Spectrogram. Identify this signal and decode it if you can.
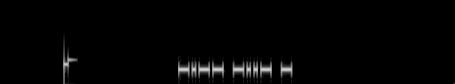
Morse code, heard as a keyed tone, about 36 wpm, 700 Hz. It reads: YXT
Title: USA Call Sign Postfixes - 3 Letters 35wpm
